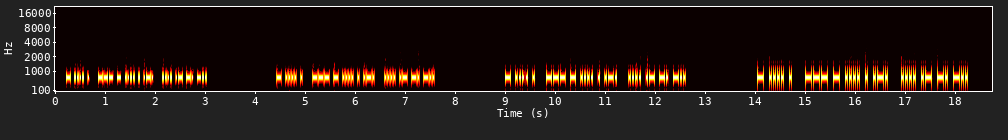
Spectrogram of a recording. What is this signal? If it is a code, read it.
Morse code, heard as a keyed tone, about 38 wpm, 690 Hz. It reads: THE OTHER HAND THE OTHER HAND THE OTHER HAND THE OTHER HAND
